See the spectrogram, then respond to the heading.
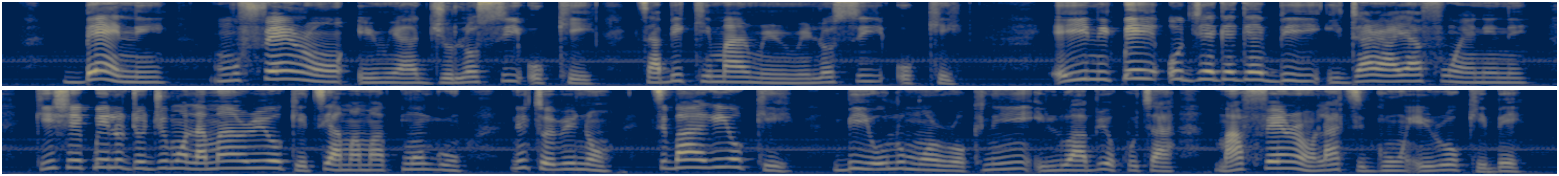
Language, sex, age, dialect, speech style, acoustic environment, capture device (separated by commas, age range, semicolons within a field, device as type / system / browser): Yoruba, female, 25-34, Nigeria - Lagos Yoruba, relaxed; focused, silence, mobile / macOS / Safari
